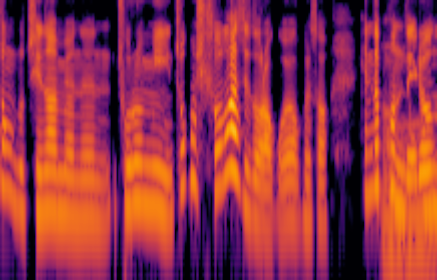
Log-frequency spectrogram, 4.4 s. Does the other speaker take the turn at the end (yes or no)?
no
